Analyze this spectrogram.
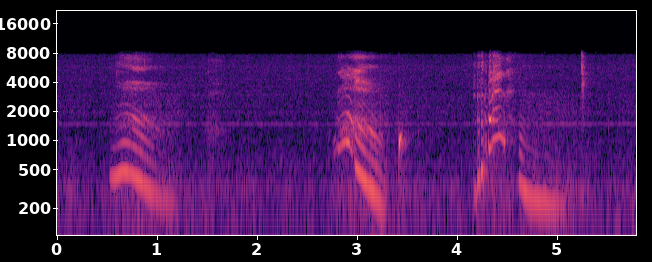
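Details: Parent's tic attack after a stressful day of phone calls, while on antibiotics, steroids and Tylenol for a bad ear infection and off Benadryl: three bursts of sliding squeaks, whoops, yelps and sharp clicks between quiet spells, vocal tics.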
